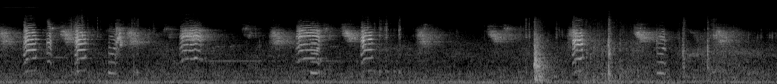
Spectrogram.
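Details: Zebra finch family kept in a cage, parents feeding three juveniles and three newly hatched babies: a busy run of nasal, buzzy chirps and ladder-like calls, some overlapping, with wing flapping between bursts.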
